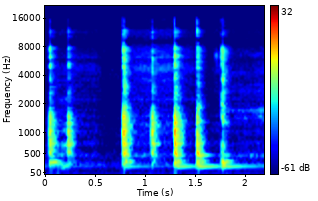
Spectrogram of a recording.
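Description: The last of a beer pouring from an upturned can into a glass: a run of short glugging pulses, about four a second, over a faint steady low hum in the second half.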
